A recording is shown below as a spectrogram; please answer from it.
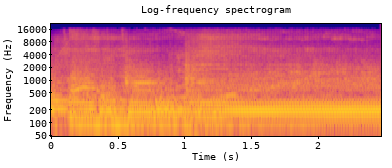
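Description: Live band music through a stage sound system, with guitar and bass. About a second in it settles into a long held chord.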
